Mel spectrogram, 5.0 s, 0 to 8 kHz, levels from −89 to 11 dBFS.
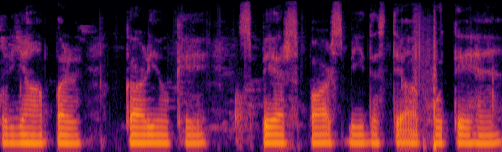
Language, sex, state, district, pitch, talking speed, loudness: Hindi, male, Delhi, New Delhi, 120 Hz, 130 wpm, -20 LUFS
